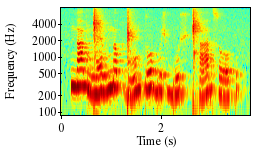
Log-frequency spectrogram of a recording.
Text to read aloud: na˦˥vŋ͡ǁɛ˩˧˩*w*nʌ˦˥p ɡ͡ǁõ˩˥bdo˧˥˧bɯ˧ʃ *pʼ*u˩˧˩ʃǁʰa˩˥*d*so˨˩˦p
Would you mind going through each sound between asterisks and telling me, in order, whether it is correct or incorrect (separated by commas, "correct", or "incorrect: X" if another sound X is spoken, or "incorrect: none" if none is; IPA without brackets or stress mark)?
incorrect: v, incorrect: b, correct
